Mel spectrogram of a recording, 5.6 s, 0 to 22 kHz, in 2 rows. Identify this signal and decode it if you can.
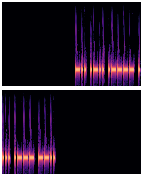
Morse code, heard as a keyed tone, about 40 wpm, 700 Hz. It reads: DL1HJZ
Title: DXCC-100 Call Signs - 6 Characters - Repeated 3x - 40wpm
